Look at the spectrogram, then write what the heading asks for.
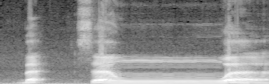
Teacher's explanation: Jadi suara keluar daripada mulut bunyi waw. Suara keluar daripada khayshum bunyi dengung. Panjangkan dengung tadi. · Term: idgham ma'al gunnah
